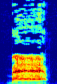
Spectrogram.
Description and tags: A man doing a vocal imitation of a sheep saying "baa!"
